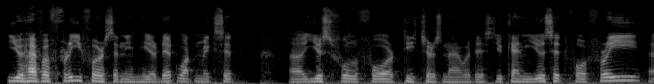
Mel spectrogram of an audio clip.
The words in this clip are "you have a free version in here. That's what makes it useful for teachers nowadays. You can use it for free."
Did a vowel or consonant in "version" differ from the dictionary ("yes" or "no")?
yes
